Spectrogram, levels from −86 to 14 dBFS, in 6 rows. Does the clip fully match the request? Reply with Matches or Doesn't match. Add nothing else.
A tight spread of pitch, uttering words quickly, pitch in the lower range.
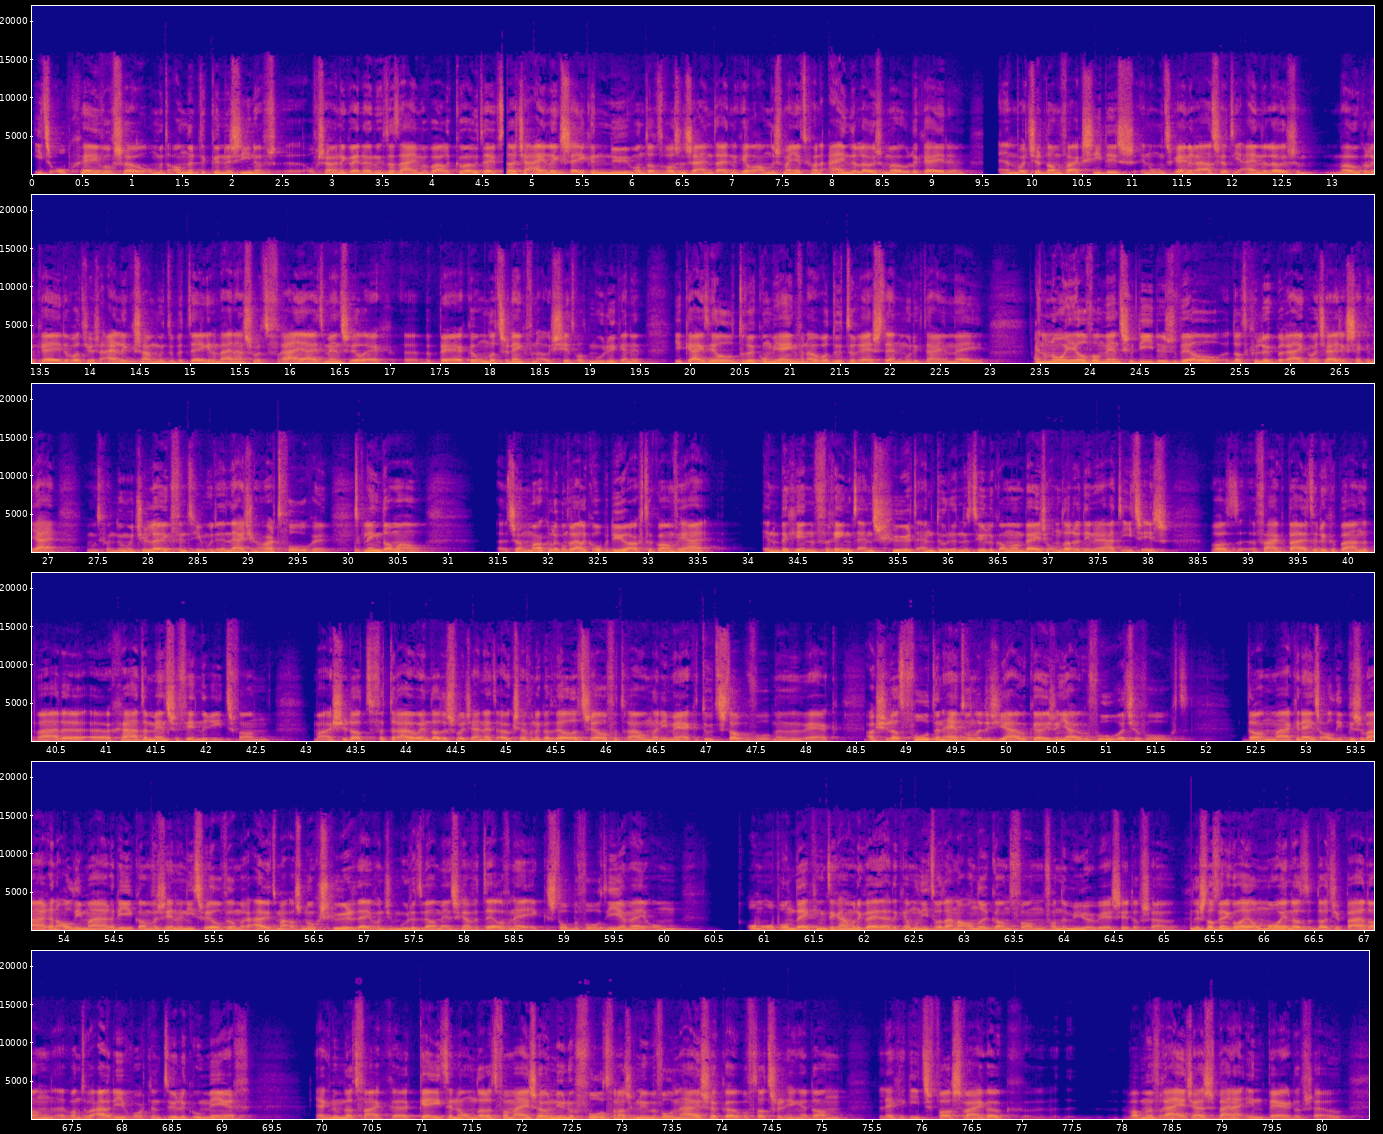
Matches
